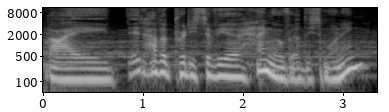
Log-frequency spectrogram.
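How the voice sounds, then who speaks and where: A woman's voice: a bass voice, expressive, normal speed, a little mellow, soft background music. An actress playing an anxious, self-deprecating writer in her thirties in a video game, with a hesitant, wry, introspective delivery. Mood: dry, wry. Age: 30s. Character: anxious, self-deprecating 36-year-old failed writer daughter. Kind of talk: naturalistic game voice acting, dialogue and inner monologue.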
